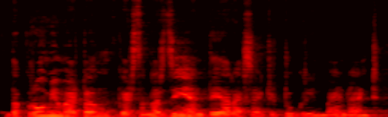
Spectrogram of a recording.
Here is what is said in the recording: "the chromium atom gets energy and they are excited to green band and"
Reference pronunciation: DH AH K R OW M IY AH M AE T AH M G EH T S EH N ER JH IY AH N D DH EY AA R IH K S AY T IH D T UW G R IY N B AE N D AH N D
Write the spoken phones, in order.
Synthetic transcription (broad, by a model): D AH K R OW M IY AH M AE T AH M G EH T S EH N ER JH IY AH N D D EY AA R IH K S AY T IH D T UW G R IY N B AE N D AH N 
